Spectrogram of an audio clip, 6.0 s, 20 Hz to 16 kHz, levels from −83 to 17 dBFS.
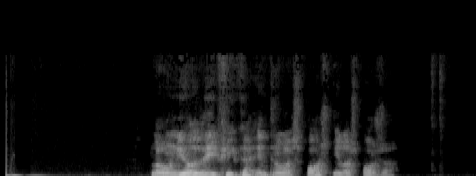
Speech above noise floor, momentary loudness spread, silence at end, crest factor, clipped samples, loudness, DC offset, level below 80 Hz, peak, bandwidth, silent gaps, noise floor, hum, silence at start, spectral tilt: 48 dB; 15 LU; 1.05 s; 20 dB; under 0.1%; -21 LUFS; under 0.1%; -46 dBFS; -2 dBFS; 11.5 kHz; none; -68 dBFS; none; 0.05 s; -8 dB/octave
